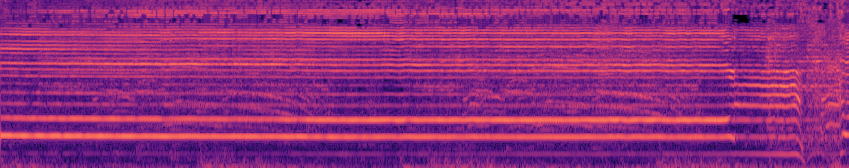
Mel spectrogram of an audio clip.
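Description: Football commentator's drawn-out goal cry: one long held note that breaks off near the end.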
